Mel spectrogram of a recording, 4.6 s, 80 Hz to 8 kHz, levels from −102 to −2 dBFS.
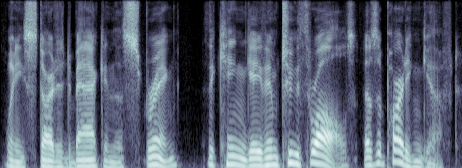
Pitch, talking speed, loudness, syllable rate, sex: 120 Hz, 220 wpm, -17 LUFS, 4.6 syllables/s, male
